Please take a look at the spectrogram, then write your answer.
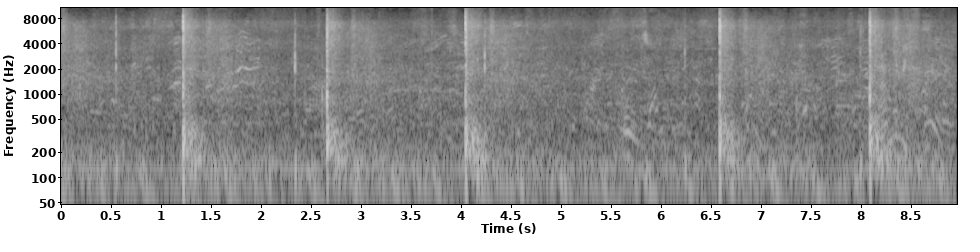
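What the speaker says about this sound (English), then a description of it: "How many fireworks did they have?" Bonfire night fireworks in Mayfield go off as a handful of sharp bangs spaced a second or two apart, moderately distant, over background chatter and people talking nearby.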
